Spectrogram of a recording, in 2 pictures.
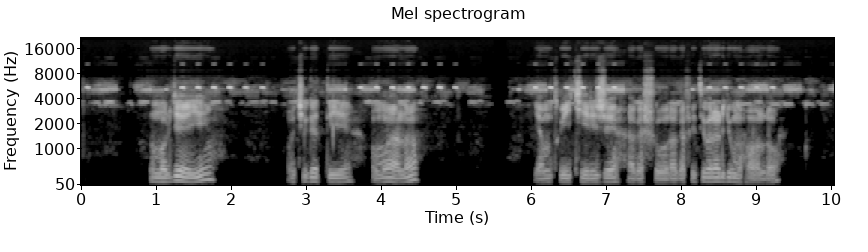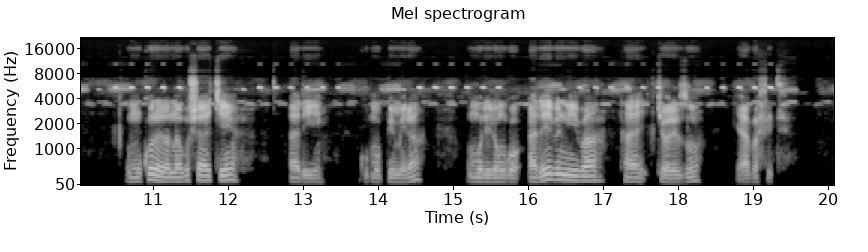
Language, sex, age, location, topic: Kinyarwanda, male, 36-49, Kigali, health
